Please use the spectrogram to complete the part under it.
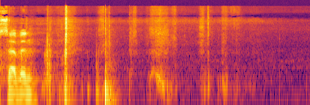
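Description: A hardback book thumps and knocks as it is picked up and handled.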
